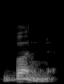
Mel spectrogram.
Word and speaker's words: bonne: Notice how we pronounce bonne. It's because we have an E at the end of the word.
